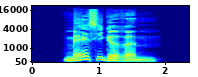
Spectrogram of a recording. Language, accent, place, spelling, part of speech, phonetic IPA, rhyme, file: German, Germany, Berlin, mäßigerem, adjective, [ˈmɛːsɪɡəʁəm], -ɛːsɪɡəʁəm, De-mäßigerem.ogg
- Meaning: strong dative masculine/neuter singular comparative degree of mäßig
